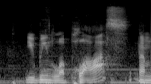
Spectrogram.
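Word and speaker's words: Laplace: I for years I called it lapis. It's lelass, but I knew it as lapless.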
